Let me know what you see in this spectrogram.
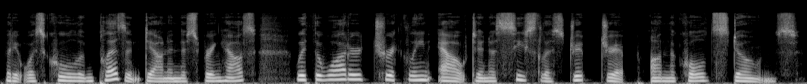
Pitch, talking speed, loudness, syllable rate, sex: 165 Hz, 185 wpm, -18 LUFS, 4.5 syllables/s, female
